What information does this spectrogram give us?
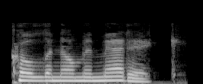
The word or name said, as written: cholinomimetic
